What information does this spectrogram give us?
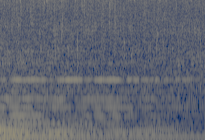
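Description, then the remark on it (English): The large South Falls Waterfall, several hundred feet below in a tree-lined canyon, makes a steady, continuous rushing roar of crashing water, fairly soft and heavy in the low end, with a sustained humming drone underneath and no voices. “The crashing sounds of the water envelops you.”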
